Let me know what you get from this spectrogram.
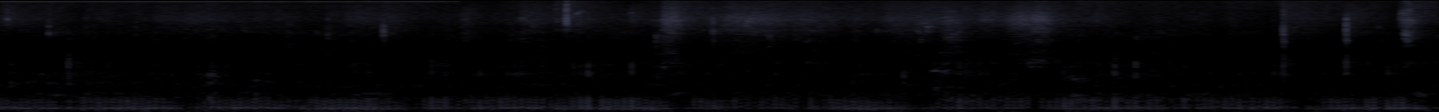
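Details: Mother Snowshoe Siamese cat nursing five two-day-old kittens that fight over teats; a deep, even, pulsing purr throughout, overlaid by light clicks and rustling movement.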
